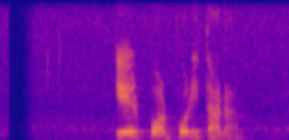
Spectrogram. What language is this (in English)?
Bangla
